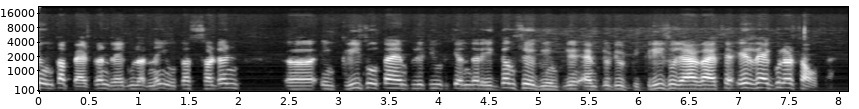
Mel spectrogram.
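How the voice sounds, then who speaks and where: A man teaching a physics lesson, explaining slowly and repeating his points, now and then imitating sounds. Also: a little high, a bit bright, lo-fi sound. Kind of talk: classroom lecture.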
